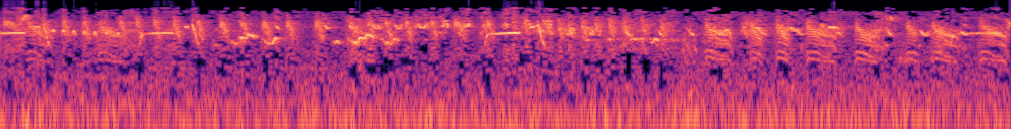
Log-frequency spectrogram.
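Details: Small-bird lure sound for bringing wary birds down, mixing ciblek, kutilang, trucuk, sogon and perenjak; thick overlapping high-pitched chirps and short whistles pour out continuously, with a few clear piping notes standing out.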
